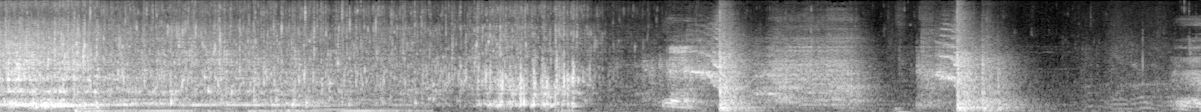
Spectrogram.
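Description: A toilet flushes loudly, a rushing swirl of water for about five seconds that drains away, followed by a few sharp knocks and thuds like a lid or door banging.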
